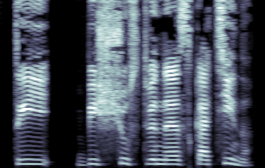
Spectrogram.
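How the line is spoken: Growled. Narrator (Russian): прорычала она

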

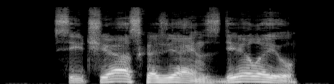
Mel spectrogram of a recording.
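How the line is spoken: Booming bass voice. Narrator (Russian): гулким басом сказал он

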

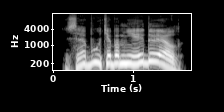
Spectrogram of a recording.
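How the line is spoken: Yell. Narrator (Russian): заорала Куарра

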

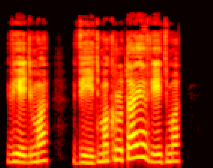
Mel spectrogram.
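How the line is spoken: Monotone muttering. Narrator (Russian): Она монотонно забормотала

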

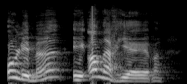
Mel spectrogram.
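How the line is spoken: Harsh. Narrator (French): dit-elle durement

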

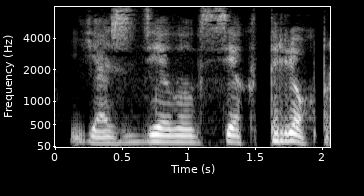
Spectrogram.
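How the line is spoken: Growling. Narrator (Russian): прорычал он

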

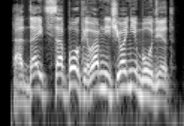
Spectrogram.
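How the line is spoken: Shouted. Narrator (Russian): крикнул он

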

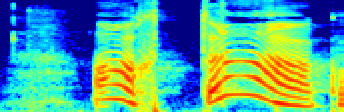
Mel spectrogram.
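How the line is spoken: Exclamation. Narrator (Russian): воскликнула фея Вея

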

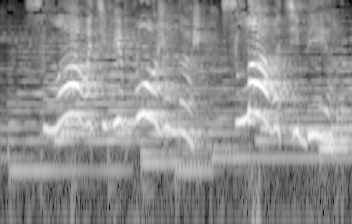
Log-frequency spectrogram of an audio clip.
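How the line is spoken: Joyful repeating. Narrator (Russian): повторяет целый день радостно

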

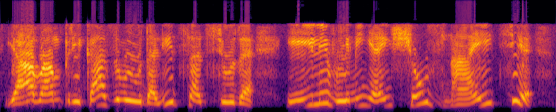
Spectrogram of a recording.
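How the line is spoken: Furious shout. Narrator (Russian): бешено закричал Муре

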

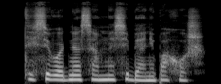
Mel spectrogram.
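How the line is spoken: Whisper between kisses. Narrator (Russian): шепнула между касаниями губ

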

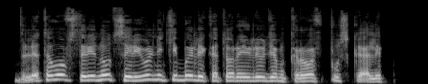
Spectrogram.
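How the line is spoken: Giggling. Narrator (Russian): хихикнул кудрявый репетитор

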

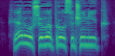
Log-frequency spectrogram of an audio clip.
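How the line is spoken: Sighing. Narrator (Russian): вздохнул мастер Маэ

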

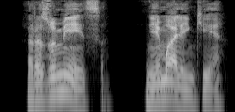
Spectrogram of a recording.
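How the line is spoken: Plain. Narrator (Russian): ответил

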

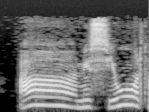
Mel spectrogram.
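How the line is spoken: Ceremonious flustered exclamation. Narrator (Russian): воскликнул он довольно церемонно, стараясь собраться с мыслями

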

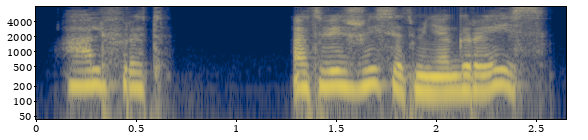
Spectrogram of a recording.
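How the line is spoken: Icy voice. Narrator (Russian): Ледяным голосом сказал Альфред

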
